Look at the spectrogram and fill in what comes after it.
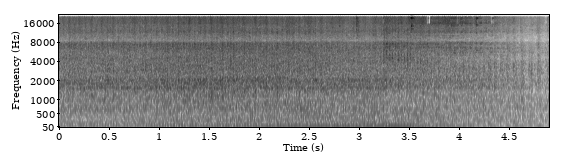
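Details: Ford 8N four-cylinder tractor idling after a spin-on oil filter adapter was fitted; steady, even low idle with a smooth, regular beat and no knocks or misses, running healthy.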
